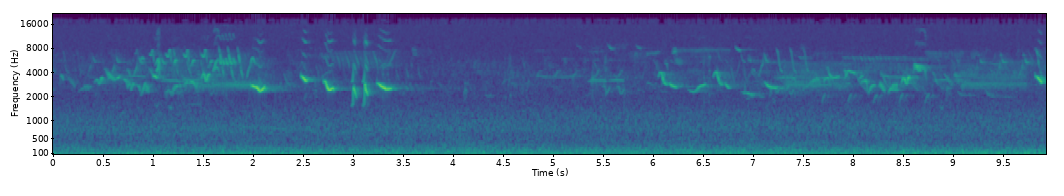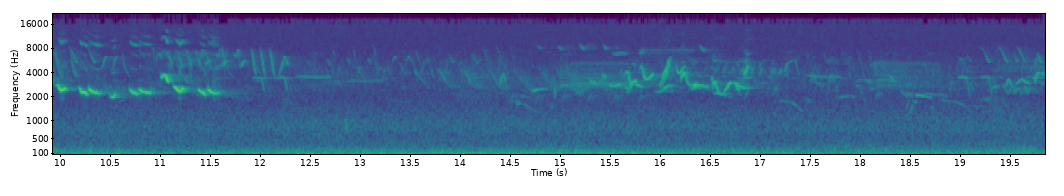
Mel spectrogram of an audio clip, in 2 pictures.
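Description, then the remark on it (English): An intricate bird song of varied chirps, trills and quick whistled phrases, coming in bursts over a steady low background hum. Clear, with no one talking. “It's a much more complicated song, too.”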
